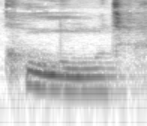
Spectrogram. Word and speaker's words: called: in this bit is this a and l which is making an o sound if we segment today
